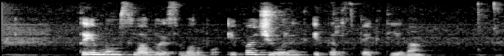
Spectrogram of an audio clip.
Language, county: Lithuanian, Vilnius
